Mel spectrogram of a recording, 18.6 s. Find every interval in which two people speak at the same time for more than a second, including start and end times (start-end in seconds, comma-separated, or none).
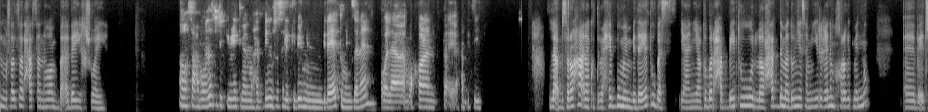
none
